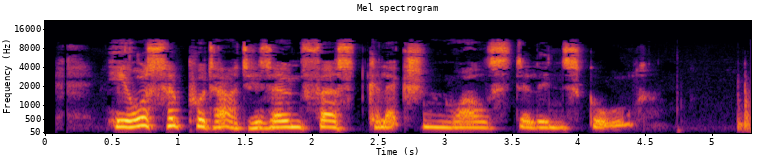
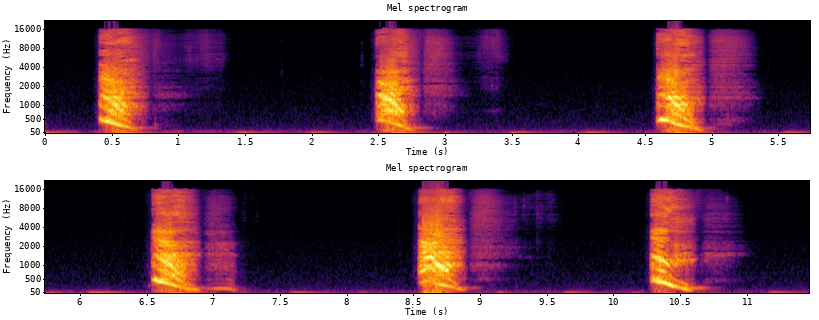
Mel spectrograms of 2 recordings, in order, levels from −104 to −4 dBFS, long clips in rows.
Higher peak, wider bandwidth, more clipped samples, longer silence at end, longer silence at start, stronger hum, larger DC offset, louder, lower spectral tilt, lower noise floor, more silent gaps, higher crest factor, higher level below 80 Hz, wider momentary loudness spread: second, -6 dBFS vs 0 dBFS; second, 11.5 kHz vs over 20 kHz; second, under 0.1% vs 0.3%; second, 0 s vs 0.85 s; about the same, 0.5 s vs 0.4 s; neither; neither; second, -21 LUFS vs -10 LUFS; about the same, -4 dB/octave vs -3 dB/octave; about the same, -64 dBFS vs -66 dBFS; neither; about the same, 16 dB vs 16 dB; second, -74 dBFS vs -48 dBFS; second, 11 LU vs 21 LU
